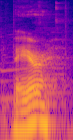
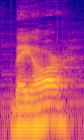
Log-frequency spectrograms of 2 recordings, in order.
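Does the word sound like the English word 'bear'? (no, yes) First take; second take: yes; no. First: It sounds just like the word bear. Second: It does not sound like the word bear. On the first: The speaker calls it right. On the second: The speaker calls it wrong.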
